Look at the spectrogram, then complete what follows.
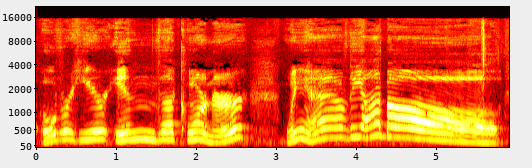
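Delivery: high, drawn-out sing-out; playful announcing. Pretend. Teacher presenting the oddball in the corner, playful announcing. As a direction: stretch it out like a big playful reveal.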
